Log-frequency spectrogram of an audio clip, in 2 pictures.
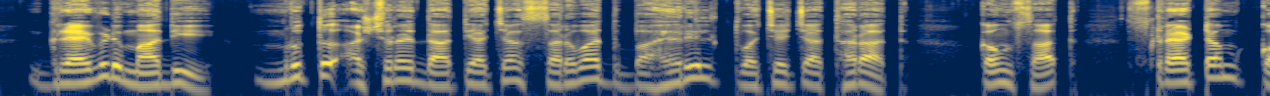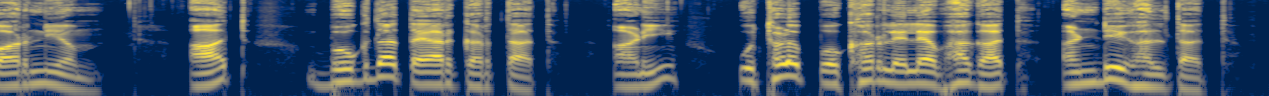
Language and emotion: Marathi, neutral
